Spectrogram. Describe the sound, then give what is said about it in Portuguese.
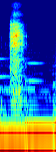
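A single sharp sneeze bursts out, a quick explosive hiss that fades fast into a low steady background hum. “Saúde.”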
